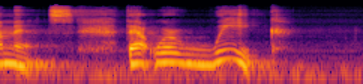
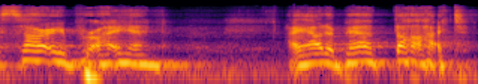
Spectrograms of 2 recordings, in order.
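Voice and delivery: sheepish apology. Pretend. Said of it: "I'd be like".

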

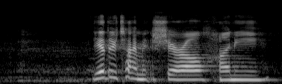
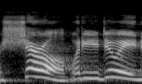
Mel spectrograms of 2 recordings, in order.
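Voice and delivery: loud, raised-pitch retold protest; mimicked husband protesting; 6 semitones higher, 9 dB louder than usual. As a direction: protest loudly as the woken husband. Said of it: "It's not like, even like".

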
